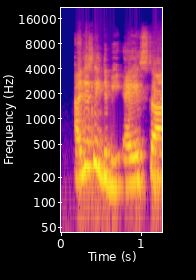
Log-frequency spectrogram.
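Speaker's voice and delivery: stress on "a". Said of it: "I don't need to be the star".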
